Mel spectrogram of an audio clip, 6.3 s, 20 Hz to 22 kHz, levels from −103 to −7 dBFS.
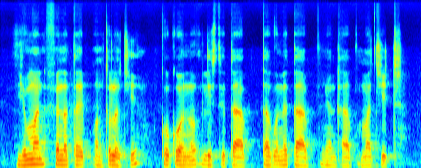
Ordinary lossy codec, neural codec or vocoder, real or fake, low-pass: none; codec, 44.1 kHz, 7.8 kbps, DAC; fake; none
